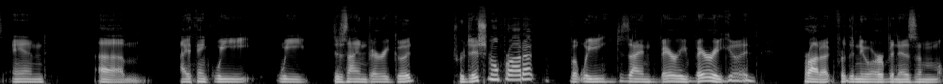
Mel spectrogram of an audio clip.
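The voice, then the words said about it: Texas accent. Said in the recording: “I grew up in Texas, as your listeners can probably tell from the accent”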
